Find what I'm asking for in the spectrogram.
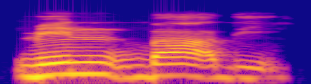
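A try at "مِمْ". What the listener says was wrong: দেখেন এই পোয়াটি যে হবে, মিন আর হবে না, কি হবে, মিম হবে, কি হবে, মিম। নুনটা বাদ দিয়ে মিম পড়তে হবে, মিম, মিম জের মিম বাদি। হ্যাঁ, এই মিমকে পড়তে হবে।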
